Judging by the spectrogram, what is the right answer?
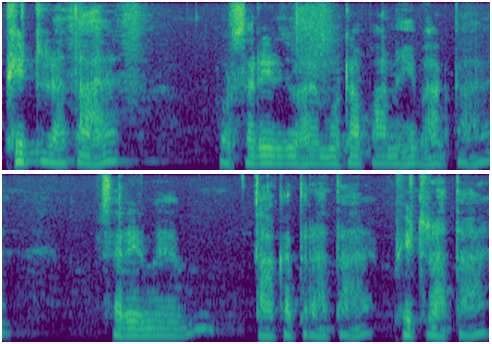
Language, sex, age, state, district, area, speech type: Hindi, male, 30-45, Bihar, Madhepura, rural, spontaneous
